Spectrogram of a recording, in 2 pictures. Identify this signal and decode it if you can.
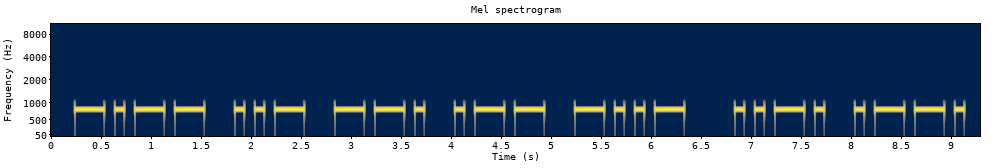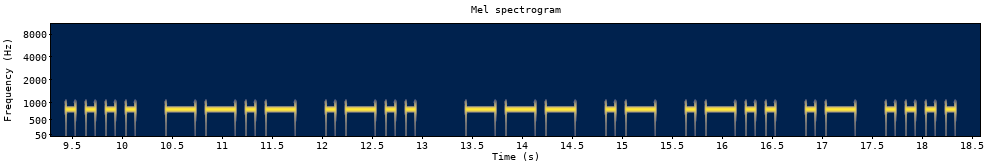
Morse code, heard as a keyed tone, about 12 wpm, 800 Hz. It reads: YUGWX FPHQL OALAH
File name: Morse / ltr-12wpm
